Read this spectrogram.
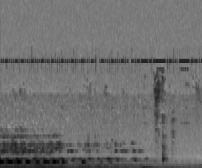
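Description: A cello plays a slow, sustained melody.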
